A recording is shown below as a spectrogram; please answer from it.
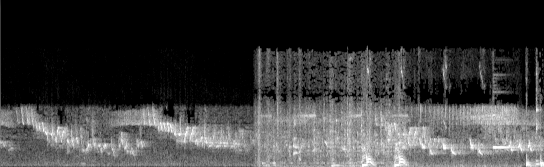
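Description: Songbirds chirping and singing continuously. About five seconds in, a louder and fuller layer of sound joins, with two short rising squeaks about a second apart.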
